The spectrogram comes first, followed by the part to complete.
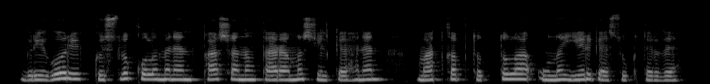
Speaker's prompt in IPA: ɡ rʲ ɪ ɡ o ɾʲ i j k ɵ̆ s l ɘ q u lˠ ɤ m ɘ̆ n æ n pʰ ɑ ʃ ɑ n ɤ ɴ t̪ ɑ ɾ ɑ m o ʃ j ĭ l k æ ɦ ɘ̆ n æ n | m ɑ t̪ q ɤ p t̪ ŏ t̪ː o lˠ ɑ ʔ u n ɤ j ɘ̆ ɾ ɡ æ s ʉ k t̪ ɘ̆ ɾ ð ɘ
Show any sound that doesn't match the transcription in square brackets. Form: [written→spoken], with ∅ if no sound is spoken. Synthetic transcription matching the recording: ɡ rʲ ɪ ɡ o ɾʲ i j k ɵ̆ s l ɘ q u lˠ ɤ m ɘ̆ n æ n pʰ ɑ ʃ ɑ n ɤ ɴ t̪ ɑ ɾ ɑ m [o→ɤ] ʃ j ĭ l k æ ɦ ɘ̆ n æ n | m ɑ t̪ q ɤ p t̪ ŏ t̪ː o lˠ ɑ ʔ u n ɤ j ɘ̆ ɾ ɡ æ s ʉ k t̪ ɘ̆ ɾ ð ɘ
